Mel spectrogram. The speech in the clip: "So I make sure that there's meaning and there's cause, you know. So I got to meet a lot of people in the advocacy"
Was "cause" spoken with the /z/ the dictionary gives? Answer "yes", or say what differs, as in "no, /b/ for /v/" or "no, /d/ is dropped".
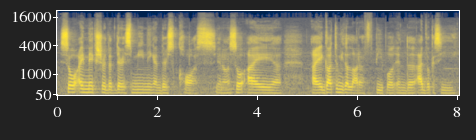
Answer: no, /s/ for /z/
